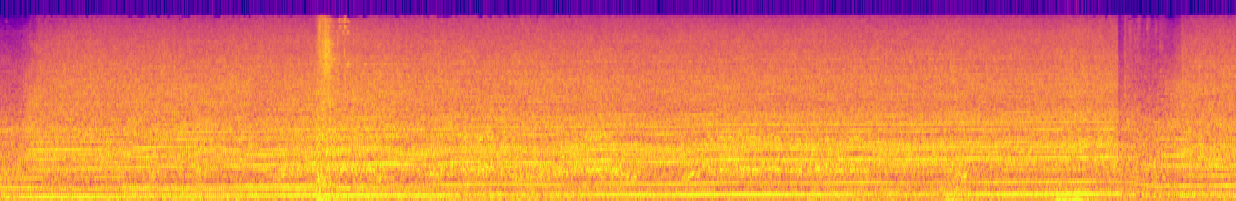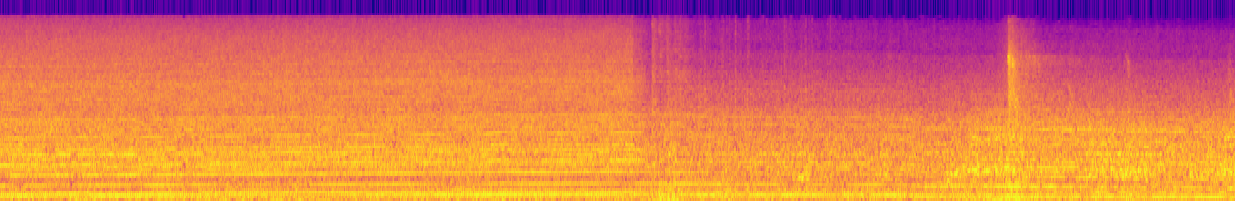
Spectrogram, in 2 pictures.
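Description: Tyres hiss on the road at speed.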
